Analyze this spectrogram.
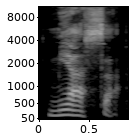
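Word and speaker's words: мясо: میاسا نوشته شده اما تلفظ این کلمه چی است؟ میاسا، یعنی آ در این کلمه مثل که در اون درس های قبلی گفته بودیم که آ اگر در بالایش زدن افتاده باشد ا تلفظ می شود. در کلمه میاسا آ تلفظ شده است و معنایش چی است؟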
